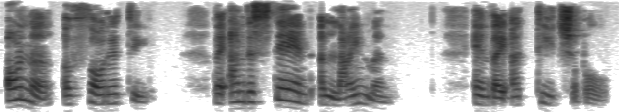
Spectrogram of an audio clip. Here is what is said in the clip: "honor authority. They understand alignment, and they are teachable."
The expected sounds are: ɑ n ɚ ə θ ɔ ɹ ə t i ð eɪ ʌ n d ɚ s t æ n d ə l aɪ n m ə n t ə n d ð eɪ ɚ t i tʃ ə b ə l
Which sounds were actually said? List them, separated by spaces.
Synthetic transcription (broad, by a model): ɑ n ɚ ə θ ɔ ɹ ə t i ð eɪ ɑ n d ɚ s t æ n d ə l aɪ n m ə n t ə n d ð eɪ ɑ t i tʃ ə b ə l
